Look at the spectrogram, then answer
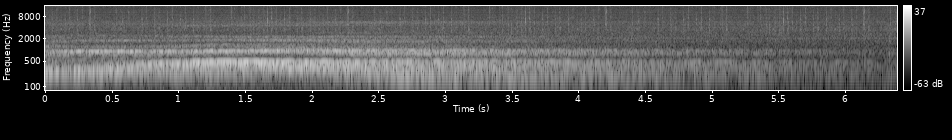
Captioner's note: whale song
